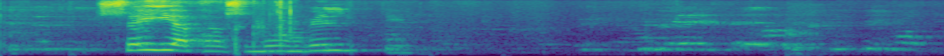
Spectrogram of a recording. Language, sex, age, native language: Icelandic, male, 8, Icelandic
